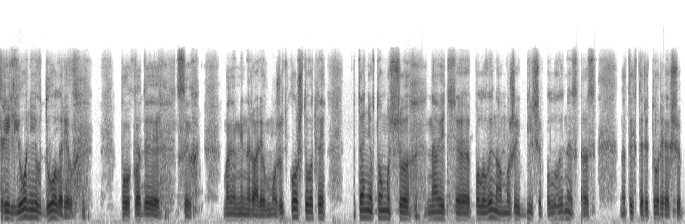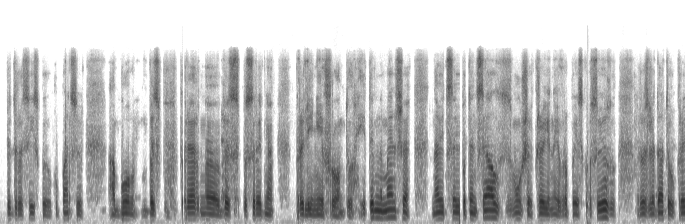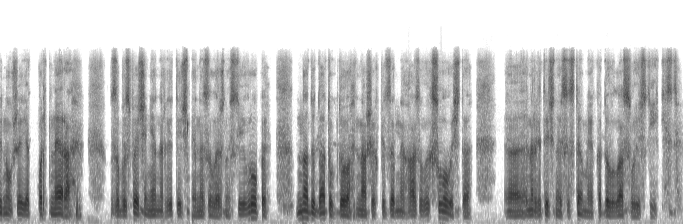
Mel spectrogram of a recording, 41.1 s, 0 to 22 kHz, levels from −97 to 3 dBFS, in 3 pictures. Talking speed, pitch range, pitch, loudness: 100 wpm, 90-110 Hz, 100 Hz, -22 LUFS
